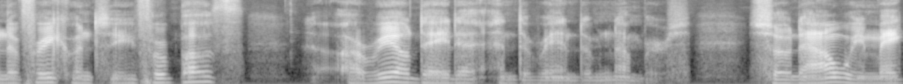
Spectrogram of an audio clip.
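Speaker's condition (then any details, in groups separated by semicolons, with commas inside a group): ALS; abnormally slow voice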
